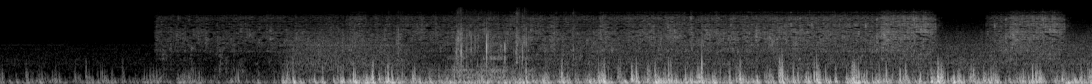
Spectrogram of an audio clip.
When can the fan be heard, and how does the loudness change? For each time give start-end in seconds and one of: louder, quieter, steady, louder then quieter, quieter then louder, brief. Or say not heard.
0.0-10.8 louder.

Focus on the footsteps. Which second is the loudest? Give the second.
5 s.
